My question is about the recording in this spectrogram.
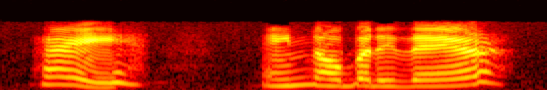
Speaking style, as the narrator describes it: Lloyd cried, his voice breaking

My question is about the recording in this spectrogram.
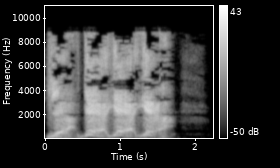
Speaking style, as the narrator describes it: I was screaming along with the rest of the Mongols

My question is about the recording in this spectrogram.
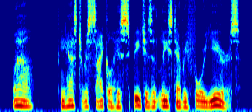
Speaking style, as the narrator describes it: I whispered

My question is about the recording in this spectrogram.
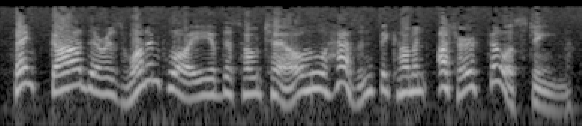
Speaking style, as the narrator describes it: Brandt smiled triumphantly, said loudly

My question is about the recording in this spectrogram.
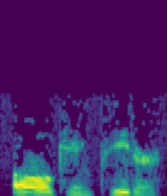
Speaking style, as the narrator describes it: he moaned

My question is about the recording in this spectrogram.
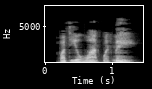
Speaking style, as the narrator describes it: he asked hoarsely

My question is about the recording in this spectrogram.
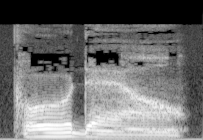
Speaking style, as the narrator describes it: he said in a low, hoarse voice

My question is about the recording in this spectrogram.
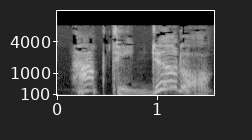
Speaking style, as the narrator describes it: cried Mr

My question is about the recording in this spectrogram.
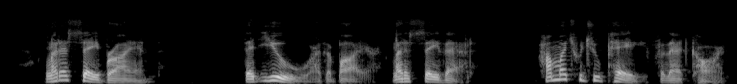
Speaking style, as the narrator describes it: Gaunt said softly

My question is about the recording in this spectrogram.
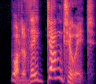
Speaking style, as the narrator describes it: Cedric said indignantly

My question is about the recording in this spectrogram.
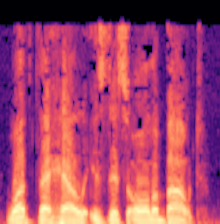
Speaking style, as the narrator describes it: Brian asked Bob sternly

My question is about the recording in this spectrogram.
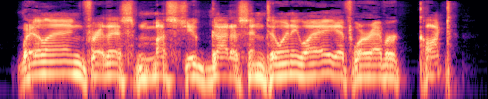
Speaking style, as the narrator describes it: growled the mate

